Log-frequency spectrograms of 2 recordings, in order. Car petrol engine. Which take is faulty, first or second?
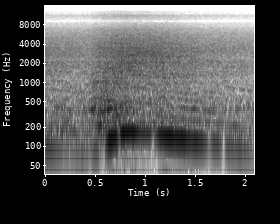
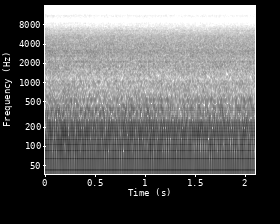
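second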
